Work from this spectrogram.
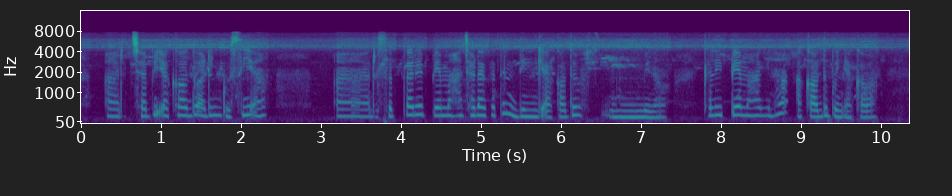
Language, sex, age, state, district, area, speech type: Santali, female, 18-30, Jharkhand, Seraikela Kharsawan, rural, spontaneous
